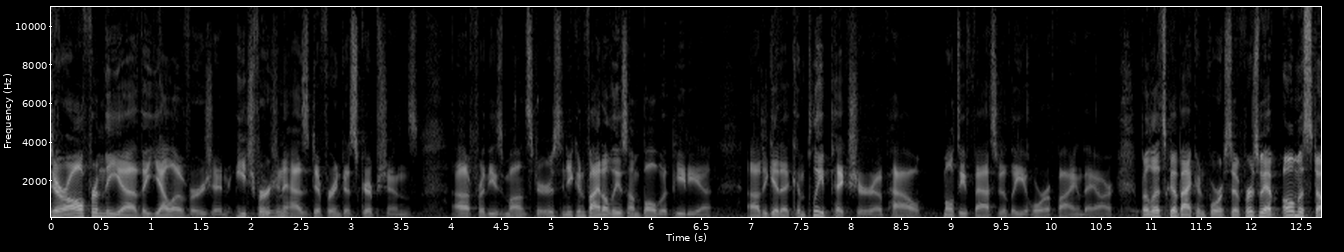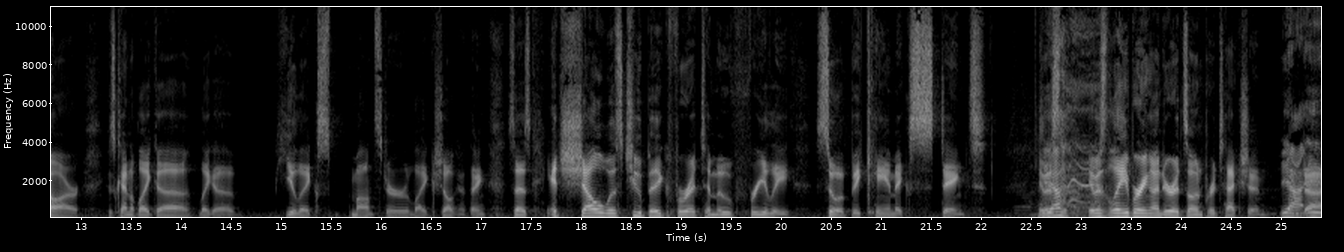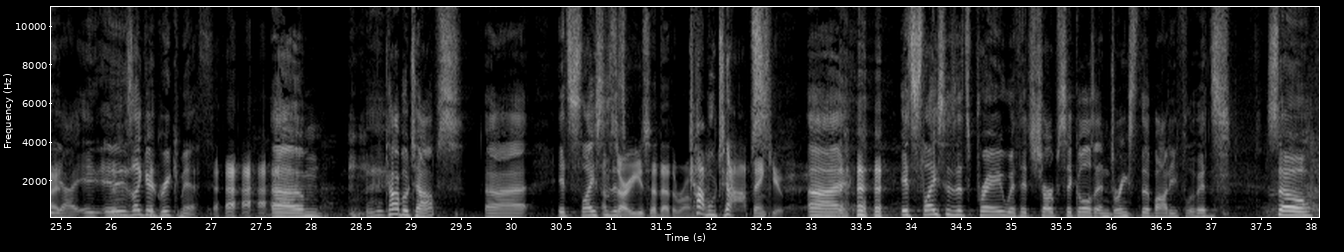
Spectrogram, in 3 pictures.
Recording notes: This is our Portland Retro Gaming Expo live show for 2016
